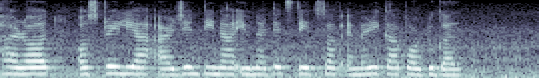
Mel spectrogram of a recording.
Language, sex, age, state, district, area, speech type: Assamese, female, 18-30, Assam, Nalbari, rural, spontaneous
